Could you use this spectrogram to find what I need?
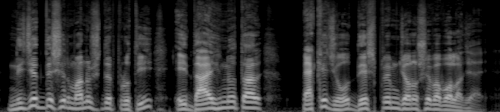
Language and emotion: Bengali, neutral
